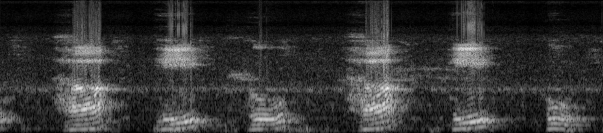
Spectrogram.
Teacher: हा की जो अदायगी है वो अक्साए हलक से होती है, यानी हलक के निचले वाले हिस्से से हा अदा होता है। जब हम हा को अदा करते हैं, गले का जो निचला वाला हिस्सा है वो वाइब्रेशन करता है।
